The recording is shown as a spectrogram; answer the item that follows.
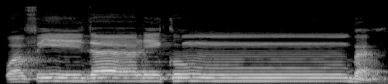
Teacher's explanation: Wa fi dzalikum ba, jadi kumnya kita ada unsur dengung, ya namanya samar, itu ada unsur dengungnya. Tapi nanti ke ba, jadi bukan ke mim.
